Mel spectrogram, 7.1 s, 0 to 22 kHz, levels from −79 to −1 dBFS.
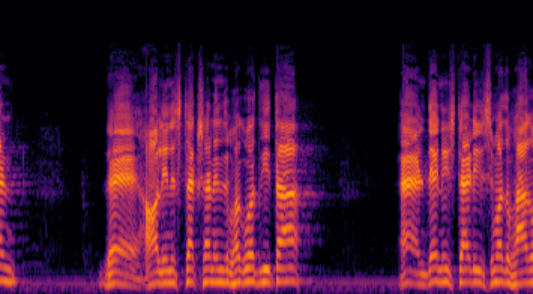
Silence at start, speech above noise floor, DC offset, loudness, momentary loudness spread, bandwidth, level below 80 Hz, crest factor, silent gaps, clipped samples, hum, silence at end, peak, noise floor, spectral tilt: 0 s; 33 dB; under 0.1%; -18 LUFS; 6 LU; 12 kHz; -62 dBFS; 18 dB; none; under 0.1%; none; 0 s; -4 dBFS; -52 dBFS; -4 dB/octave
